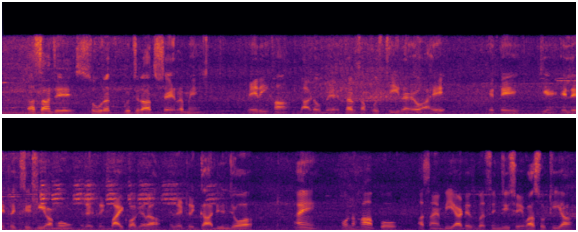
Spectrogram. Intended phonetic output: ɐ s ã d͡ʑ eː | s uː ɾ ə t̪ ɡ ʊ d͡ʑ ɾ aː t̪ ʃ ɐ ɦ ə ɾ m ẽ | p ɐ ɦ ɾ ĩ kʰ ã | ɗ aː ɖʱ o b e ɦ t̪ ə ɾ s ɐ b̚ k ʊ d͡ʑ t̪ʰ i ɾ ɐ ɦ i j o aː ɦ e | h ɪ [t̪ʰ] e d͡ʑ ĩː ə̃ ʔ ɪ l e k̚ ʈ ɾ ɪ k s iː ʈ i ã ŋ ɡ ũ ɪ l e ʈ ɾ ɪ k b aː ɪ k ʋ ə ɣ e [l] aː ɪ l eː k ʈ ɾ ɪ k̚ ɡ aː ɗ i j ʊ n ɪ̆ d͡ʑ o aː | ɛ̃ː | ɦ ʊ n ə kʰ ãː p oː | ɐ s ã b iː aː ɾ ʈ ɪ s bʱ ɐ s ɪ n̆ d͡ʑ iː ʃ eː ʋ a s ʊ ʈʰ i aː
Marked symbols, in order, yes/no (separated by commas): no, no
